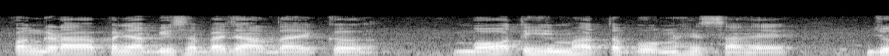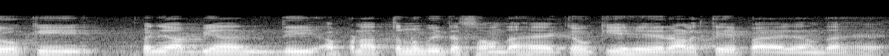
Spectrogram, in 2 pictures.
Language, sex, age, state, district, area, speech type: Punjabi, male, 30-45, Punjab, Barnala, rural, spontaneous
